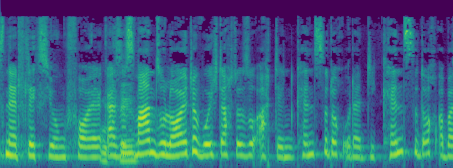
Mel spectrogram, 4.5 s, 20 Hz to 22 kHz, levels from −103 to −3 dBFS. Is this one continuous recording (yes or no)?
yes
